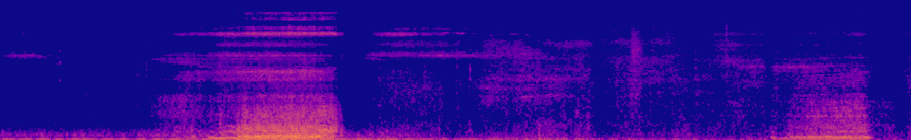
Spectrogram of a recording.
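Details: Golden Retriever Ibuki sleeping at home, snoring noisily. A long, gravelly snore is followed by quiet breathing, then a second, softer snore near the end, recorded up close with a phone.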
